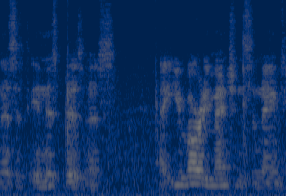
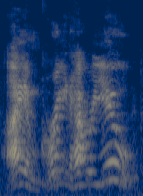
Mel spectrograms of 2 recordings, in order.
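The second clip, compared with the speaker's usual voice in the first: much higher and louder; excited on-air greeting; 11 semitones higher, 12 dB louder than usual. Real, not acted. Host and guest trade a loud, pumped-up hello. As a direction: greet them with big radio energy.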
